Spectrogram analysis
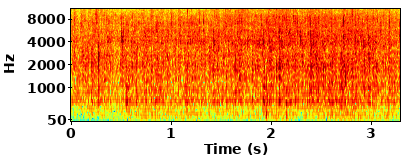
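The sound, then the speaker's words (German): Onions fry in a pan with a steady crackling sizzle, dense bright spitting throughout and no voices. “der Zwiebel ist schon mal gut angebraten”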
